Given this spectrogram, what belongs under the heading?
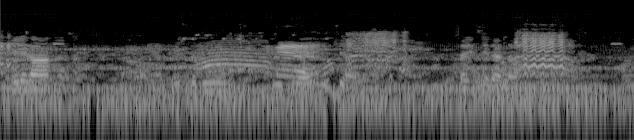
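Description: Mountain goats and hill sheep bleat repeatedly at a livestock market, several wavering calls rising over steady crowd chatter and someone talking nearby, with background hum throughout.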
